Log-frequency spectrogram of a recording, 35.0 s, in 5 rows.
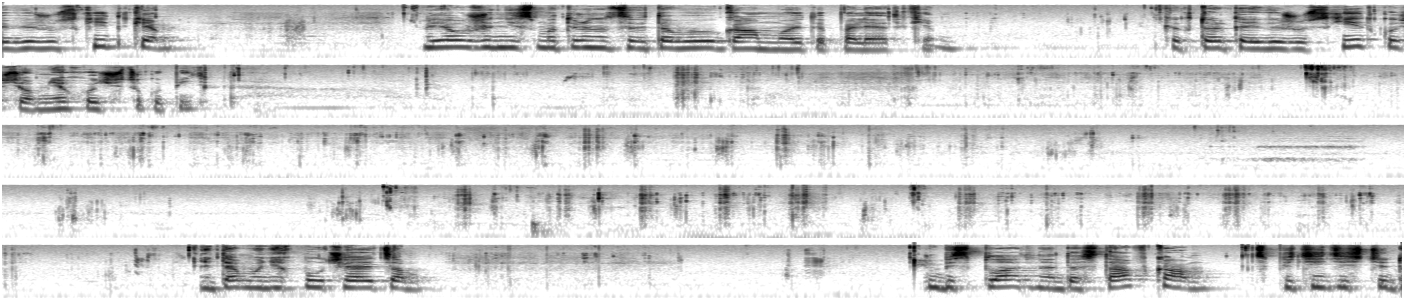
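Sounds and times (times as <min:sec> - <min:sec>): chewing with wet mouth clicks: 0:04.9 - 0:05.9, 0:09.1 - 0:20.2, 0:22.6 - 0:29.1.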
